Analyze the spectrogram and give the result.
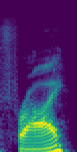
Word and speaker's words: Frey: My grandfather was a French immigrant to America from Alsace. And in Alsace, it is pronounced Frey. But when he came to America, he moved to Chicago. And everybody there said Fry.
